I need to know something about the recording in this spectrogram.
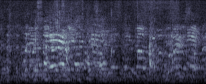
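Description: Several people talking over one another: the chatter of spectators standing by the pitch, with no single voice clear.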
